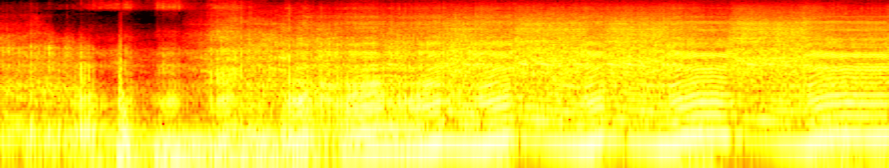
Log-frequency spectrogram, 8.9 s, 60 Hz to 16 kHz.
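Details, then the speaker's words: Peugeot 103 hybrid air-cooled moped with Airsal 65 kit, rich mixture: two-stroke revs up and down in rising wails, staying high and buzzy; variator rollers too light (two medium, two heavy), variator not opening, heavier weights needed. "je veux dire que le vario il est un petit peu léger là ça ouvre même pas"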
